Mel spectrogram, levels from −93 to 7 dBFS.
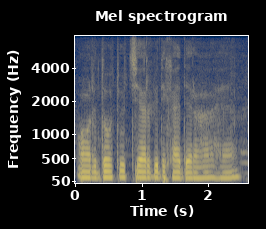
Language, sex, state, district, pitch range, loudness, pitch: Hindi, male, Arunachal Pradesh, Papum Pare, 115-125 Hz, -16 LUFS, 120 Hz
